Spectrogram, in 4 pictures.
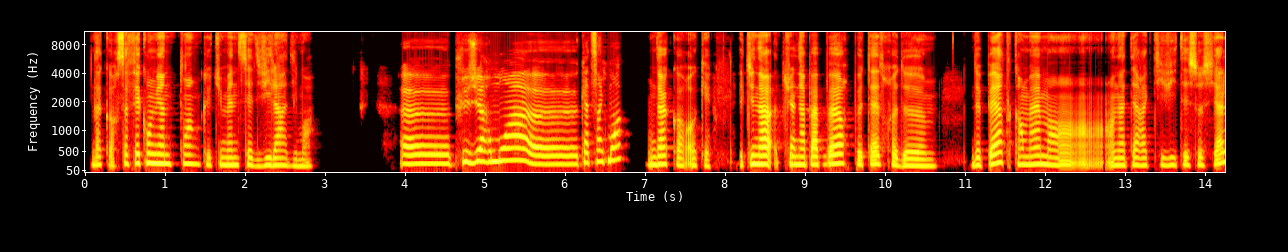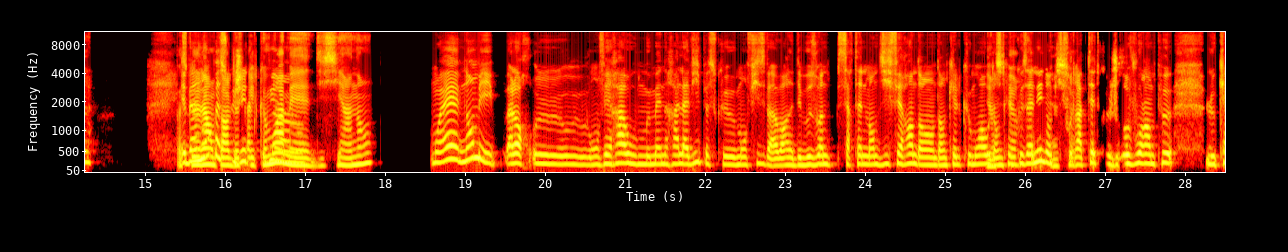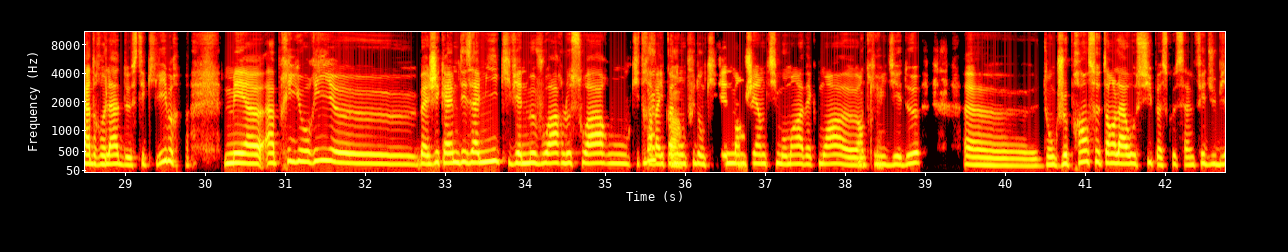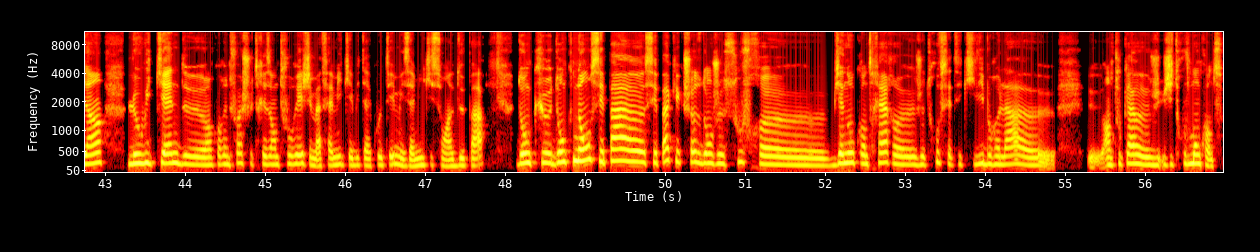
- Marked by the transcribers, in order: none
- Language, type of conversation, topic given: French, podcast, Comment trouves-tu l’équilibre entre ta vie professionnelle et ta vie personnelle ?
